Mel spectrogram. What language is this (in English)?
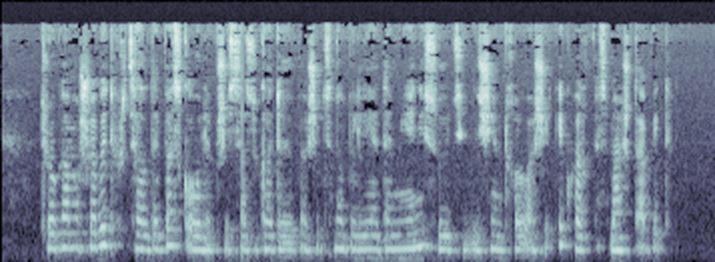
Georgian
